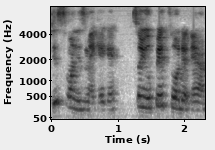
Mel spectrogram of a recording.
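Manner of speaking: normal talking voice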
